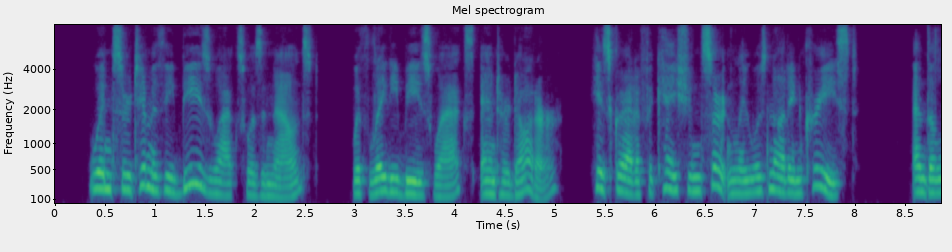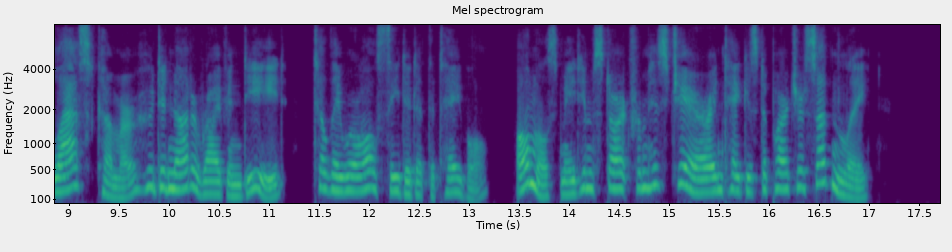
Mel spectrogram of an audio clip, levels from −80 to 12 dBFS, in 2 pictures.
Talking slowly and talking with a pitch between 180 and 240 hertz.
No: average, 160 wpm; high, 190 Hz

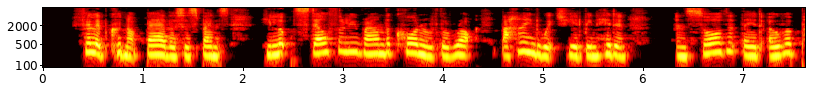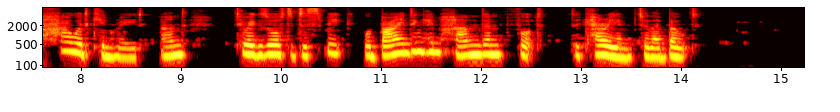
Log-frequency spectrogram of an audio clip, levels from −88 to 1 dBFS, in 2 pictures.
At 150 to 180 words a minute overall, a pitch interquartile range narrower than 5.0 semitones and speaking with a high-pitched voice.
Yes: average, 175 wpm; average, 3.6 semitones; high, 225 Hz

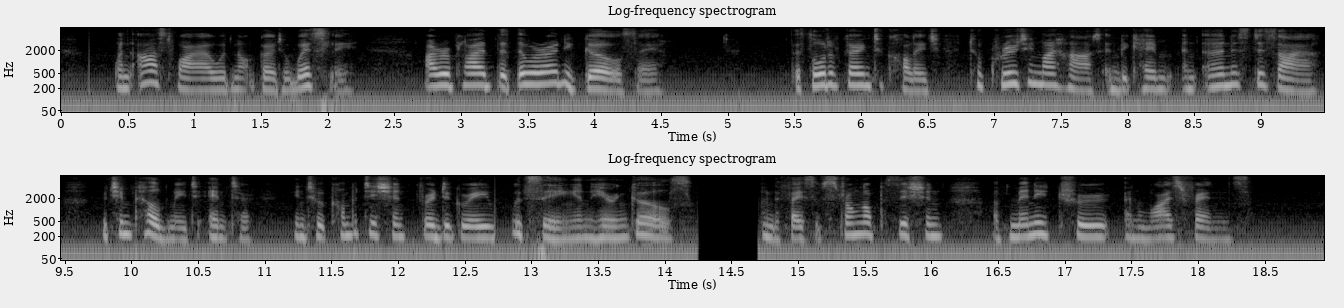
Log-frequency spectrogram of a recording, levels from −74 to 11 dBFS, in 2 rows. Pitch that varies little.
No: average, 4.3 semitones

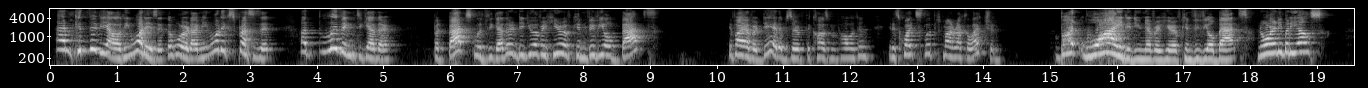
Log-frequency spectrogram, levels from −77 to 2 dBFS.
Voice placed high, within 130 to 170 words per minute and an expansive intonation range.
Yes: high, 240 Hz; average, 160 wpm; wide, 6.5 semitones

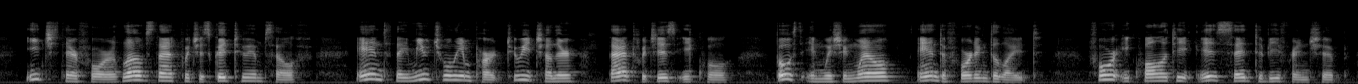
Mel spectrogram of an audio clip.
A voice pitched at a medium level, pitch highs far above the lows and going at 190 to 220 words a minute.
No: medium, 155 Hz; wide, 5.7 semitones; average, 150 wpm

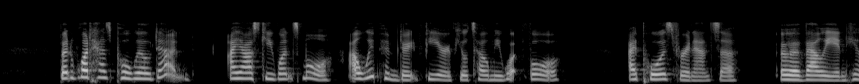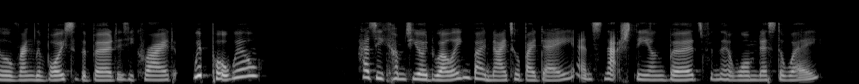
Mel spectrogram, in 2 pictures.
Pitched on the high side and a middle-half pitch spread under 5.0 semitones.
Yes: high, 220 Hz; average, 4.6 semitones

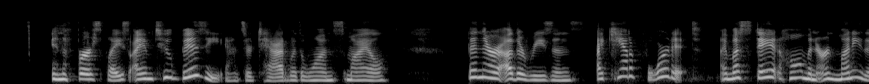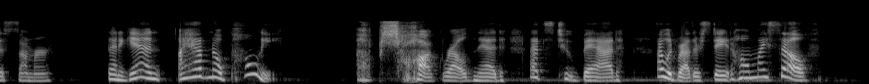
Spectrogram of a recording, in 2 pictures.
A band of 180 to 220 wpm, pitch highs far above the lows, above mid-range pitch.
Yes: average, 185 wpm; wide, 7.7 semitones; high, 230 Hz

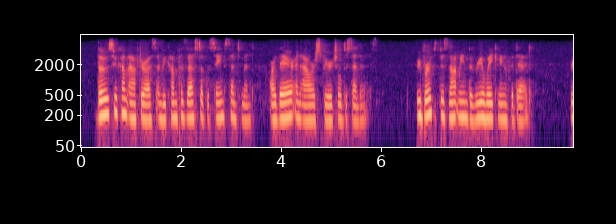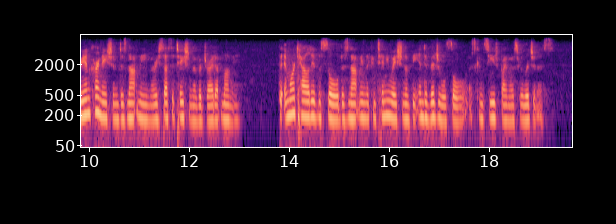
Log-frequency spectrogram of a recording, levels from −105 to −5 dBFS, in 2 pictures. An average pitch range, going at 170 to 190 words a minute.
No: narrow, 2.2 semitones; average, 180 wpm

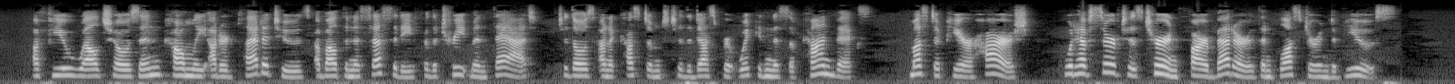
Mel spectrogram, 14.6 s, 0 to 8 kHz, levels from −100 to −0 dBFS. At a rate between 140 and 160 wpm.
Yes: average, 150 wpm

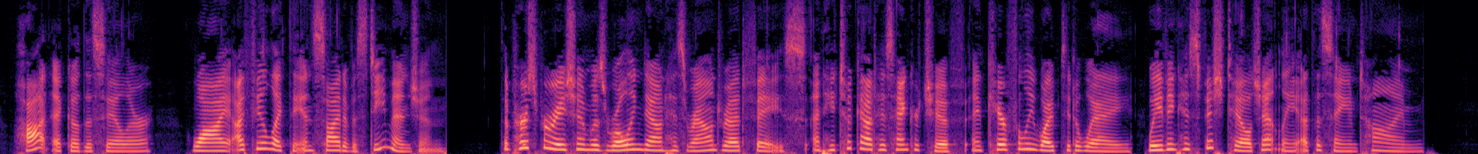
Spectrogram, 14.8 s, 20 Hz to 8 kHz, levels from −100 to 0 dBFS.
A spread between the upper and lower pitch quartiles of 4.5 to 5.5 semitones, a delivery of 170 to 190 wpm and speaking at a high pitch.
Yes: average, 5.1 semitones; average, 175 wpm; high, 225 Hz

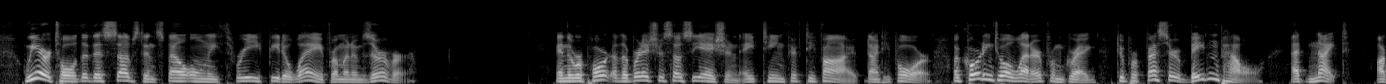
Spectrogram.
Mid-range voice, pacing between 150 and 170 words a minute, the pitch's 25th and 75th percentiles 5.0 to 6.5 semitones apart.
No: medium, 150 Hz; average, 155 wpm; average, 4.5 semitones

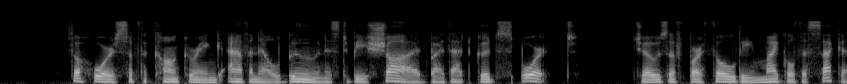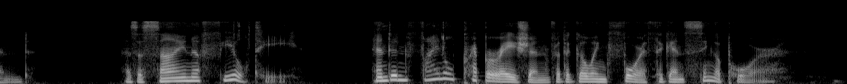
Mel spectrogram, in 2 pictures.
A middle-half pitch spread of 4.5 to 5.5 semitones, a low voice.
Yes: average, 4.9 semitones; low, 115 Hz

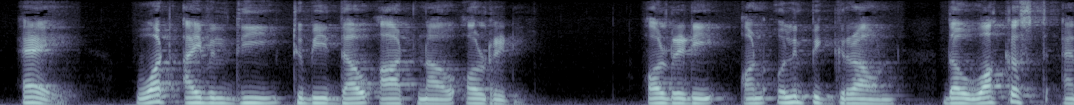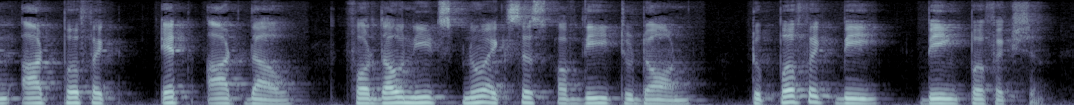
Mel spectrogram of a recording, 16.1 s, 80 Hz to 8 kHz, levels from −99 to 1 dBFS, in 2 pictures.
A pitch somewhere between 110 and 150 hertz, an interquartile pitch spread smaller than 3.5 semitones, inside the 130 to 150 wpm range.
Yes: low, 135 Hz; narrow, 2.5 semitones; average, 140 wpm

